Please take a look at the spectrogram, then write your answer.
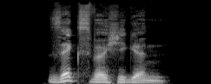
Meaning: inflection of sechswöchig: 1. strong genitive masculine/neuter singular 2. weak/mixed genitive/dative all-gender singular 3. strong/weak/mixed accusative masculine singular 4. strong dative plural
- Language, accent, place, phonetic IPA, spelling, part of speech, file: German, Germany, Berlin, [ˈzɛksˌvœçɪɡn̩], sechswöchigen, adjective, De-sechswöchigen.ogg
